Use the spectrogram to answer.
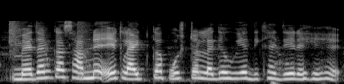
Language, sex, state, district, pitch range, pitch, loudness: Hindi, female, Assam, Sonitpur, 250-290 Hz, 270 Hz, -13 LUFS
